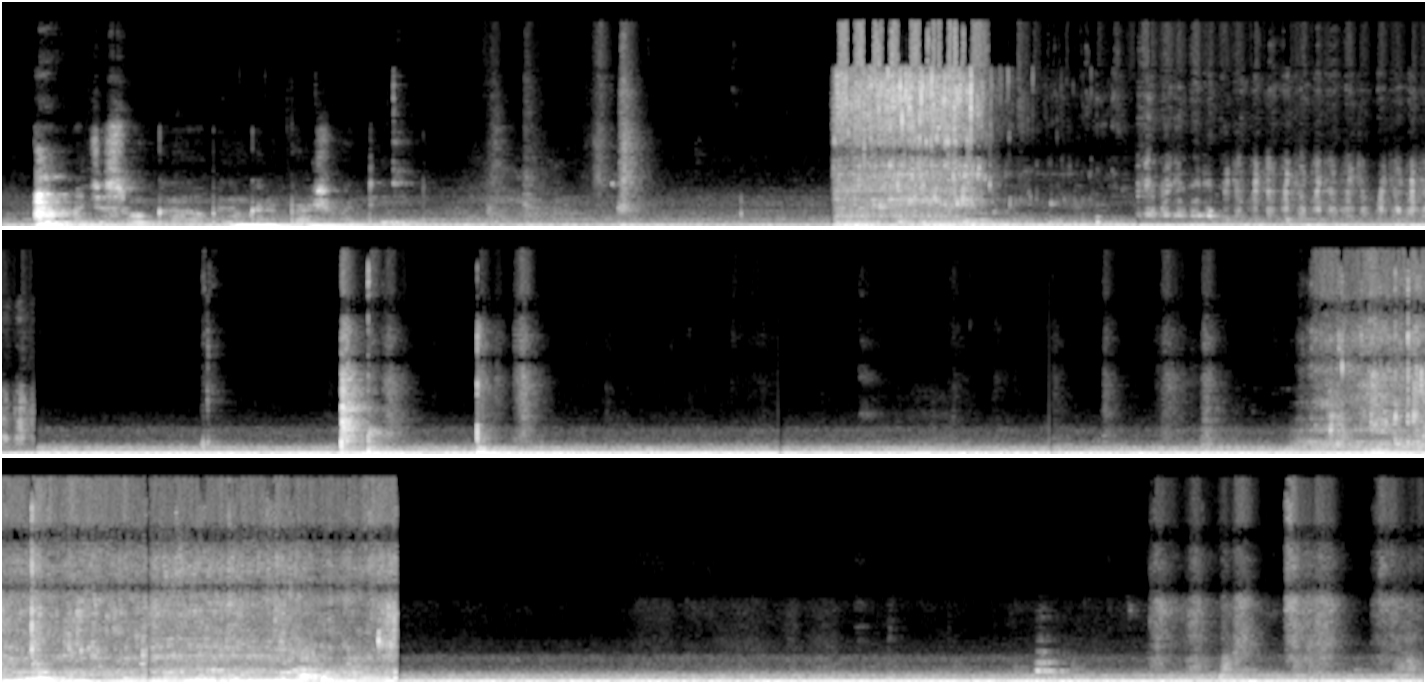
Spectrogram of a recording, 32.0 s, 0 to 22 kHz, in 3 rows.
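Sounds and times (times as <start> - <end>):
steady low hum: 0.0 - 21.2, 22.1 - 32.0
running tap water: 6.2 - 10.9, 20.3 - 24.4
toothbrush scrubbing: 8.2 - 11.0.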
